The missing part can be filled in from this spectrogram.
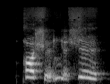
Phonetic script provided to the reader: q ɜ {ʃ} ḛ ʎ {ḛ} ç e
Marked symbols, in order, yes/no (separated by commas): yes, yes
